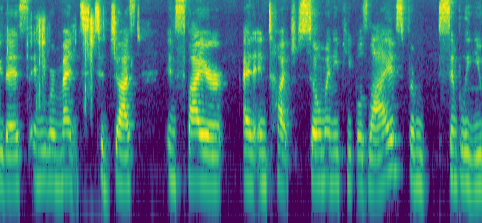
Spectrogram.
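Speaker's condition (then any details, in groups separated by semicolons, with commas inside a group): No condition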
